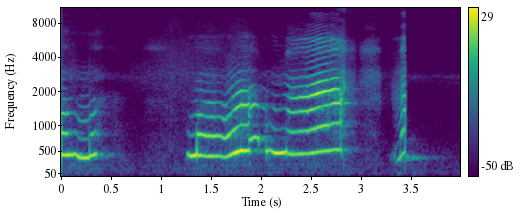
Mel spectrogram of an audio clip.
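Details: Kittens meowing: one short cry, then a long, rising, drawn-out wail that holds steady before cutting off, followed by a brief, sharp final squeak.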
